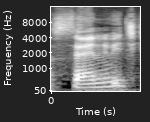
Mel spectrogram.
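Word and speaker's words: sandwich: बोला नहीं जाता है डी स्पेलिंग में होना चाहिए हालाकि डी को बोलते नहीं है है ना सैंडविच का मतलब सैंडविच सैंडविच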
